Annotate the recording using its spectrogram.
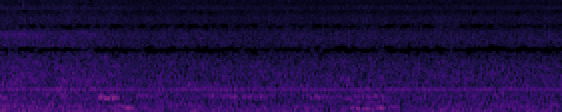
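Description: Near silence: room tone with a faint steady hiss and a faint hum.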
